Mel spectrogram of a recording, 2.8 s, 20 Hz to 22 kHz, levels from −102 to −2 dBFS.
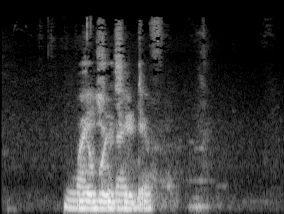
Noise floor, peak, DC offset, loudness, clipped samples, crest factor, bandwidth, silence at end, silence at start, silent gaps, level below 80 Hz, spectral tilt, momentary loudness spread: -65 dBFS; -2 dBFS; under 0.1%; -15 LUFS; under 0.1%; 16 dB; 15.5 kHz; 0.85 s; 0.65 s; none; -54 dBFS; -7 dB/octave; 15 LU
